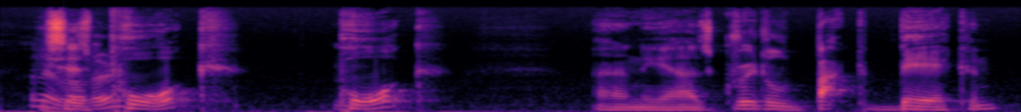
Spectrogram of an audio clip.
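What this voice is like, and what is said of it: Attempted Rotherham accent, sounds Geordie. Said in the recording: “this guy's a very strong sort of Rotherham accent ... You're doing a Geordie accent.”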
